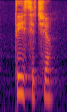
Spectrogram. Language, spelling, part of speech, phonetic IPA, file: Ukrainian, тисяча, noun, [ˈtɪsʲɐt͡ʃɐ], Uk-тисяча.ogg
- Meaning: thousand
